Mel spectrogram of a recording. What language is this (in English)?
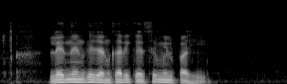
Chhattisgarhi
